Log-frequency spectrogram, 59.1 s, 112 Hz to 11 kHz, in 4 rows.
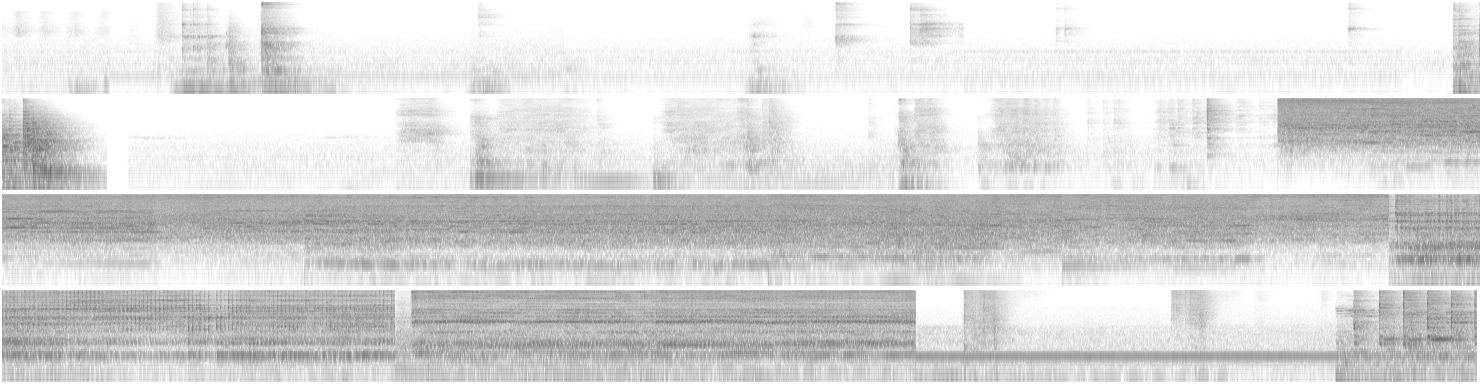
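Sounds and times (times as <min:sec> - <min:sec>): abrasive power tool running: 0:43.2 - 0:54.1.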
